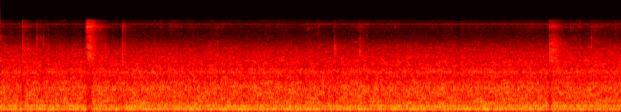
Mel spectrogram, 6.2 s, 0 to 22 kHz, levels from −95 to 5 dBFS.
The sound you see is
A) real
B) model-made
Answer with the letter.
A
